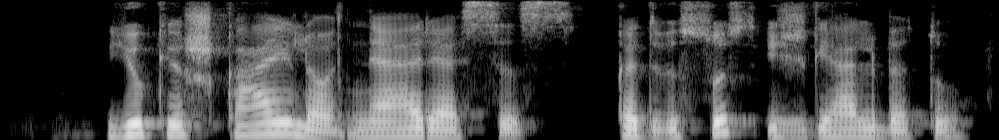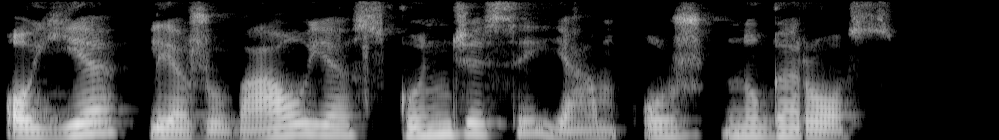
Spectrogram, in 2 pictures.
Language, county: Lithuanian, Panevėžys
